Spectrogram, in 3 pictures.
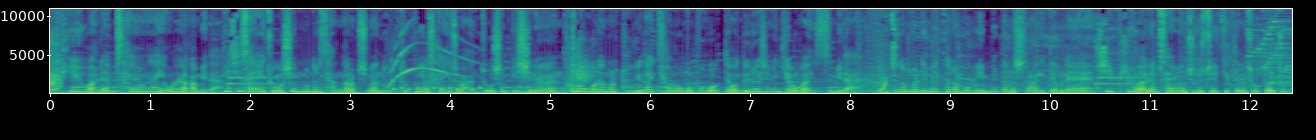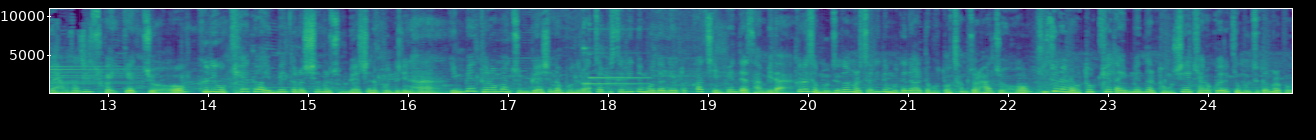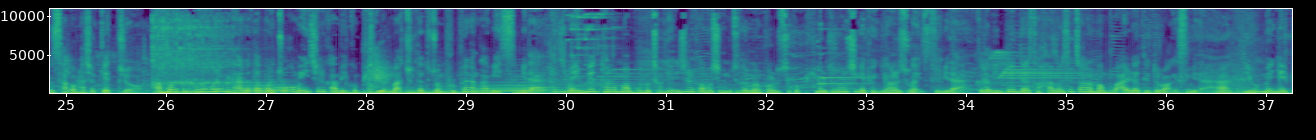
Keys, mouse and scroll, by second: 8.7 click, 9.1 middle click, 10.3 click, 11.1 click, 11.7 click, 12.7 click, 13.9 click, 14.4 click, 14.8 middle click, 16.0 click, 17.4 click, 17.7 middle click, 18.5 click, 18.8 middle click, 20.4 click, 21.3 click, 21.6 middle click, 22.6 click, 23.4 click, 24.3 click, 25.3 click, 26.2 click, 28.3-29.3 drag, 29.5 click, 29.7 click, 31.0 click, 31.9 click, 32.8 click, 33.5 click, 34.2 click, 35.0 click, 36.2 click, 36.5 scroll up 2.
